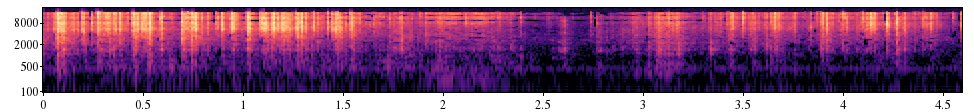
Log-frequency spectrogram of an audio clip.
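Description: A solid rectangular pink bar soap held in the hand has its edge scored and scraped with a metal blade in a carving, scratching motion. Dry, bright, crisp scratches come in rapid, uneven bursts, loudest in the first second and a half, fading to near silence around the middle, then resuming more softly. A faint steady tone hums underneath.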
